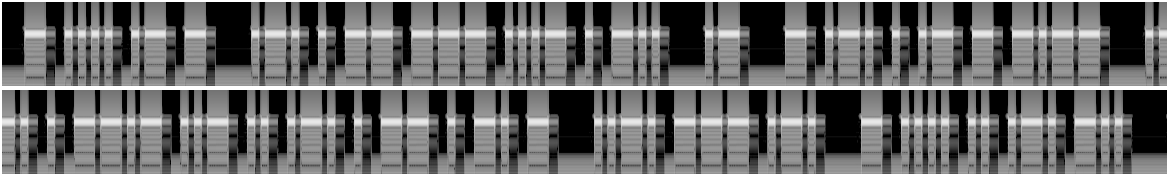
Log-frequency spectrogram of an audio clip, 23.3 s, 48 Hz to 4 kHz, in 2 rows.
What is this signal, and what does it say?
Morse code, heard as a keyed tone, about 18 wpm, 750 Hz. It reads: THAT REMOVED A TREATY REQUIREMENT FOR THIRD
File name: Morse / 18WPM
